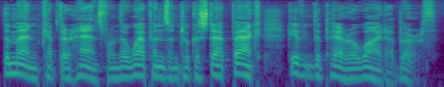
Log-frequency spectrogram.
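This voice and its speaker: A man's voice: fairly low pitch, a little fast. A man reading scripted fantasy fiction as a dramatic audiobook narrator.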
